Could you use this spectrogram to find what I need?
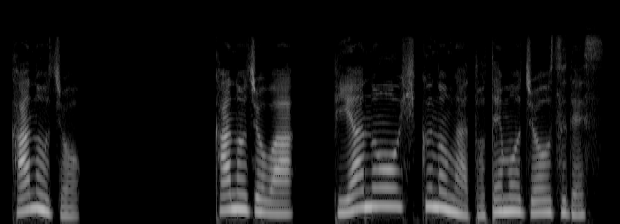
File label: japanese person titles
